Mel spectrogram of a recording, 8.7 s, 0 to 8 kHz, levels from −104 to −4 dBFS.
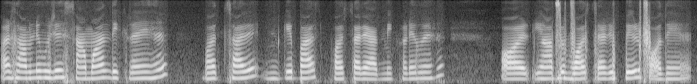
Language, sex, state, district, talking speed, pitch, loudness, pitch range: Hindi, female, Uttar Pradesh, Shamli, 180 wpm, 215 Hz, -18 LUFS, 200-230 Hz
